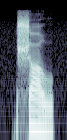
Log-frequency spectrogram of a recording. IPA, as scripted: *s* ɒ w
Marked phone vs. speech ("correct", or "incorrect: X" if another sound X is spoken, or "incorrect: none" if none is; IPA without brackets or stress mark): incorrect: ʃ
